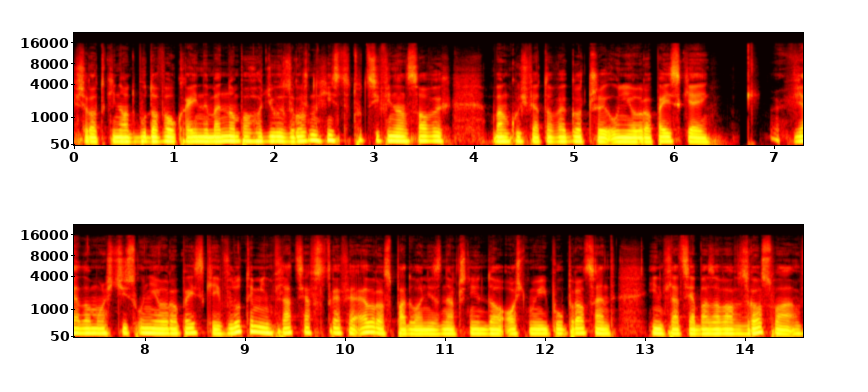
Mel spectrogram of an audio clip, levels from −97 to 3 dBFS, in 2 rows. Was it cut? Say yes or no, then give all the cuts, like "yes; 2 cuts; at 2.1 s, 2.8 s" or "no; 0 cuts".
yes; 1 cut; at 6.8 s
